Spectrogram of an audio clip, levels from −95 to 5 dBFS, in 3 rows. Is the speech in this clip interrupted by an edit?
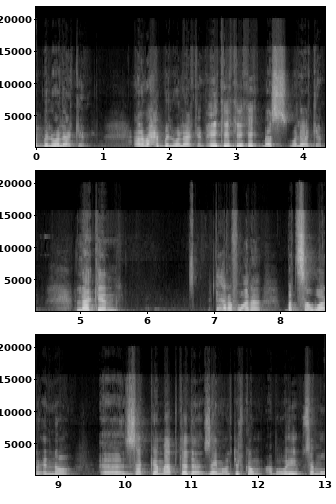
no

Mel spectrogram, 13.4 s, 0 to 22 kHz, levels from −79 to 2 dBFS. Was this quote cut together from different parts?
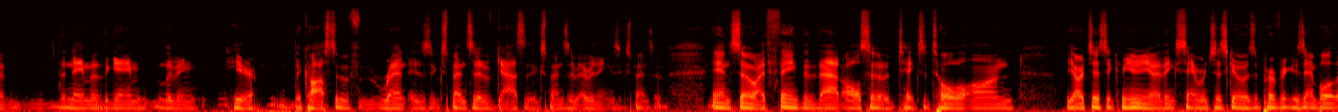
no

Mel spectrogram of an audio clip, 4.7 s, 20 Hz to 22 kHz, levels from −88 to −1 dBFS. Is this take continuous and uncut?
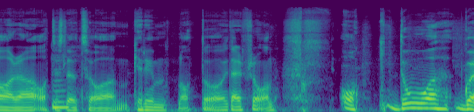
no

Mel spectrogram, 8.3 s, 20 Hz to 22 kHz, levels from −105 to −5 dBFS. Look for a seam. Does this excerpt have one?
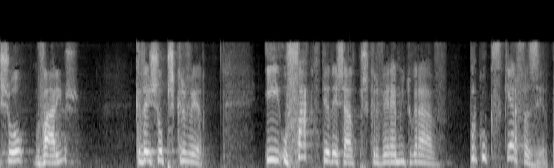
no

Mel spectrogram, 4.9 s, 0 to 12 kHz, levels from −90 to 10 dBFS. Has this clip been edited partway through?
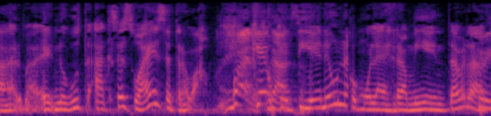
yes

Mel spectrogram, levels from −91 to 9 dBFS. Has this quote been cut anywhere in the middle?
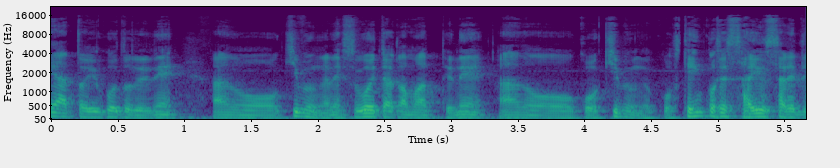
yes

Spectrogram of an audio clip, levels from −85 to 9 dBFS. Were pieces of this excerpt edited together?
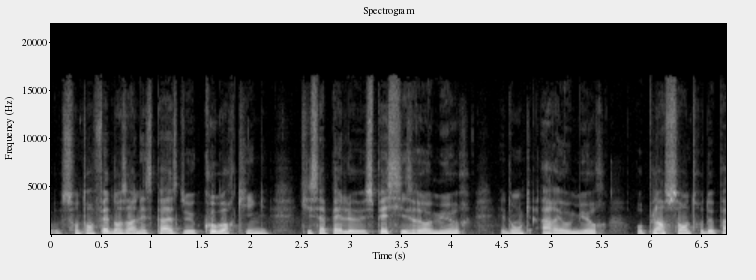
no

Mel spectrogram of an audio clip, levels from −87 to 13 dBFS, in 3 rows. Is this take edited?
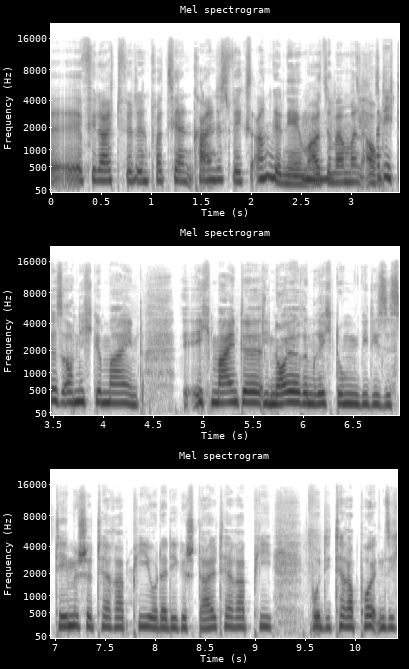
yes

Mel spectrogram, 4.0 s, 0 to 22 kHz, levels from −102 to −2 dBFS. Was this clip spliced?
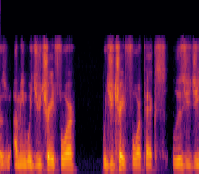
no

